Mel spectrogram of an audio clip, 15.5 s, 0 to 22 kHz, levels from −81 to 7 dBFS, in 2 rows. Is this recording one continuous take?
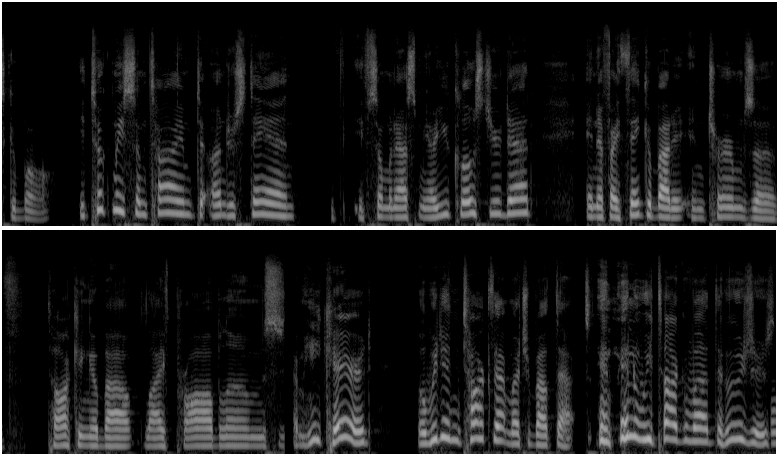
no; 2 cuts; at 10.6 s, 13.7 s

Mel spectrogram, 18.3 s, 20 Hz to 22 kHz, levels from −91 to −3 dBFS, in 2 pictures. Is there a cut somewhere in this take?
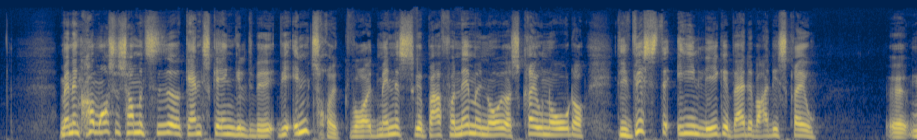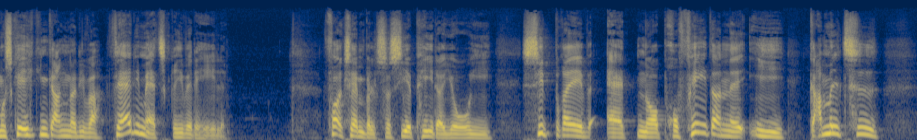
no; 0 cuts

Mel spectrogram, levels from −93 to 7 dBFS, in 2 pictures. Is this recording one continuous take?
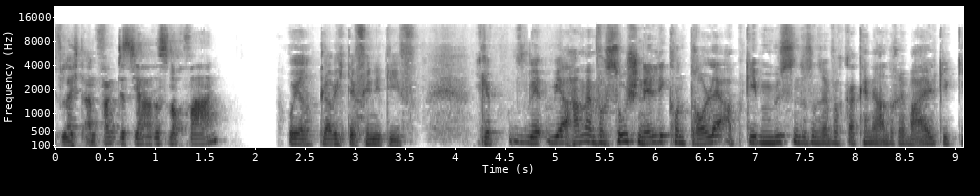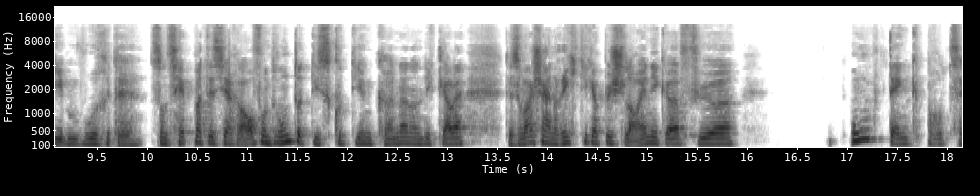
yes; 0 cuts

